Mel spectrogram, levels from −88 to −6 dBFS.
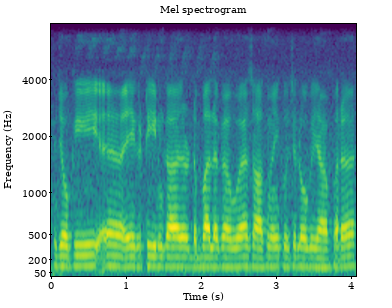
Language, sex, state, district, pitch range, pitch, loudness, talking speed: Hindi, male, Chandigarh, Chandigarh, 115-120 Hz, 115 Hz, -14 LUFS, 250 wpm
